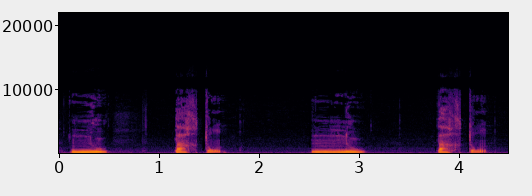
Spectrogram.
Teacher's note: So classic ending ONS, you don't pronounce the S, you just have this on sound nasal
